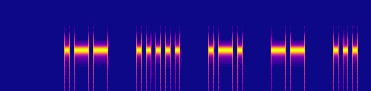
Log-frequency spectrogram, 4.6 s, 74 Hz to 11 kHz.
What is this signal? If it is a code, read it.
Morse code, heard as a keyed tone, about 20 wpm, spaced as for 15 wpm, 700 Hz. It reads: W5RMS
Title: 122 Lesson 20g - Number 3 - Call Signs 20wpm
